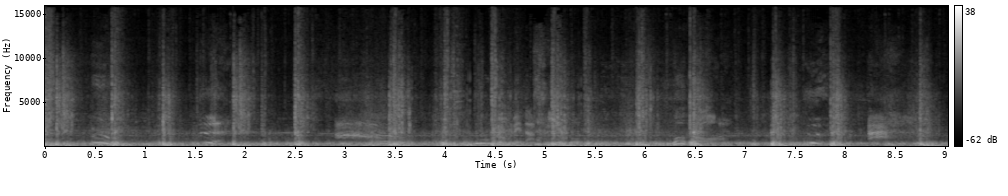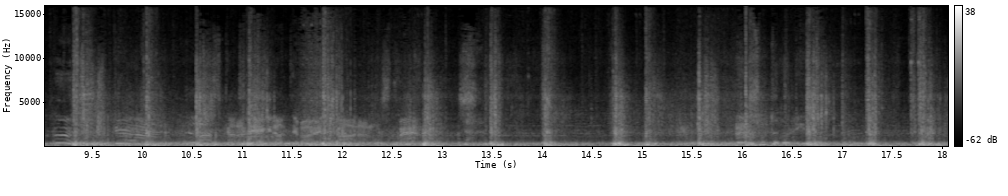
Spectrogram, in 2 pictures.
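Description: Men grunt and groan as they are struck.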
